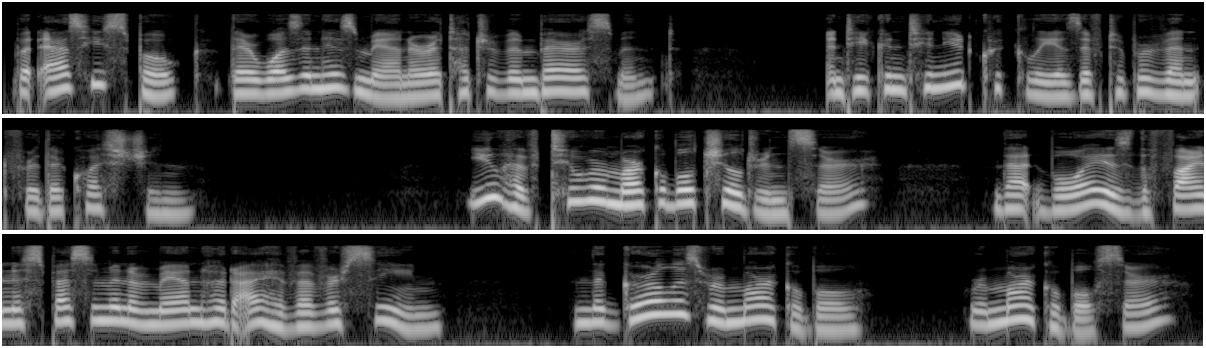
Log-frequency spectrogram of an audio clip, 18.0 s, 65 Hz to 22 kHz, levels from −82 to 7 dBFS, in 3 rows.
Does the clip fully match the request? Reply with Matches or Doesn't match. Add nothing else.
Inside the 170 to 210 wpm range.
Doesn't match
